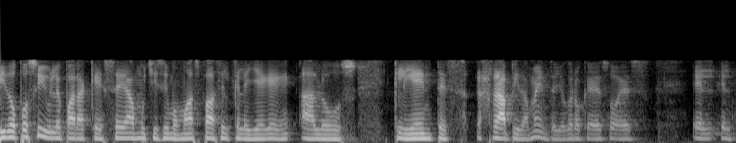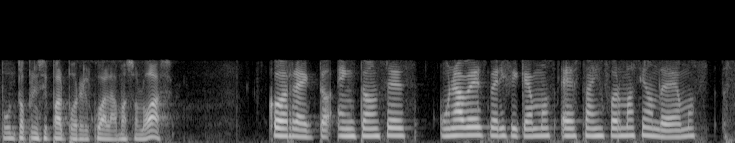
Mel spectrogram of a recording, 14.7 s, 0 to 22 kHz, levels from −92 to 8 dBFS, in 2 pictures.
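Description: No technical faults are audible.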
